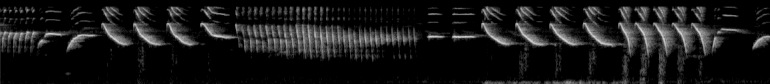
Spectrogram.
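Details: Young canary in long, vigorous song, used as a tutor recording: a long, rapid song of high, sweeping whistled notes and a buzzy trill, with repeated slurred phrases several per second.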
